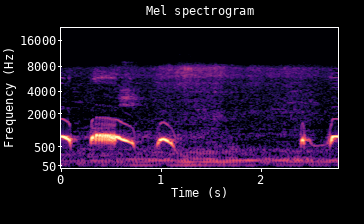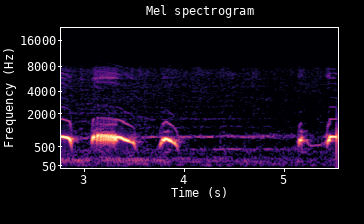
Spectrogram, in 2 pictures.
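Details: Spotted dove song, used as a lure and training master for other doves: soft cooing phrases of a short coo, a long swelling coo and a dropping coo, repeated about every two seconds over a low background hum.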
